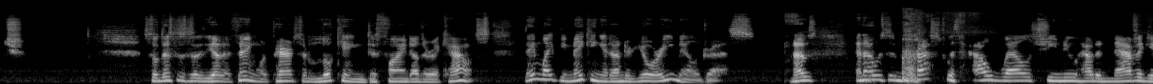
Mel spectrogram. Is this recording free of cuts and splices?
no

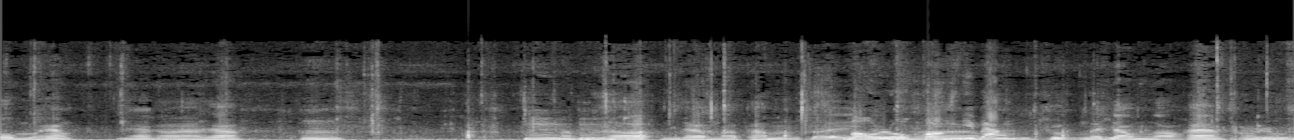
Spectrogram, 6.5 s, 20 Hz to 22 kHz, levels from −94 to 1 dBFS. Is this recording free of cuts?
yes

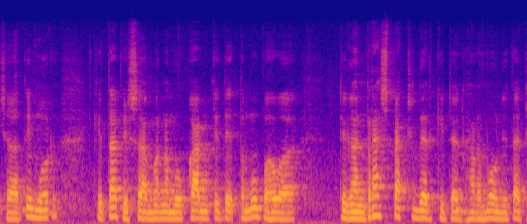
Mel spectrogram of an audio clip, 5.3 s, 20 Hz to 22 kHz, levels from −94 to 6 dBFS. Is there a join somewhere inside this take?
no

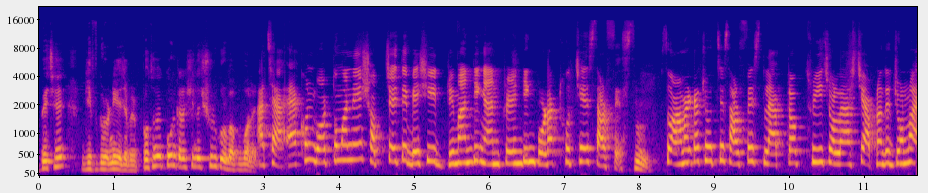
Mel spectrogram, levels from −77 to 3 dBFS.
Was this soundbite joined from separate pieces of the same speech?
no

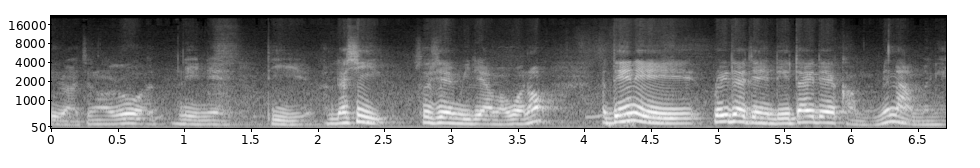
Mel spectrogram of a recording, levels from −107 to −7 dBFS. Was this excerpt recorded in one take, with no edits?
yes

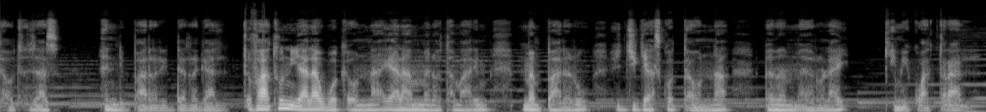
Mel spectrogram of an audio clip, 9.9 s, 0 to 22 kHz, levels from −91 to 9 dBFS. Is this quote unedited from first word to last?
yes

